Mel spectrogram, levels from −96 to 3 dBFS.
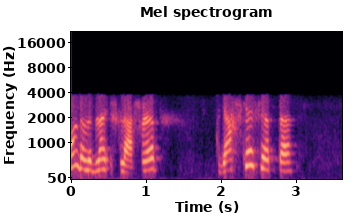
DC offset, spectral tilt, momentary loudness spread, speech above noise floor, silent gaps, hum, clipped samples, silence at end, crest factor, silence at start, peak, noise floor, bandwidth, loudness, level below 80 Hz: under 0.1%; -2.5 dB/octave; 5 LU; 45 dB; none; none; under 0.1%; 0.7 s; 16 dB; 0 s; -2 dBFS; -61 dBFS; 4 kHz; -16 LUFS; -58 dBFS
